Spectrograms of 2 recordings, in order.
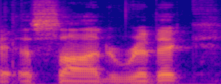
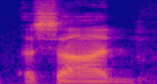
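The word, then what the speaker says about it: Esad Ribić: This is the variant cover by Asad Ribic, and yes, that is how you say it. Asad, just beautiful, beautiful cover.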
